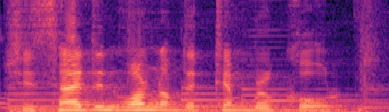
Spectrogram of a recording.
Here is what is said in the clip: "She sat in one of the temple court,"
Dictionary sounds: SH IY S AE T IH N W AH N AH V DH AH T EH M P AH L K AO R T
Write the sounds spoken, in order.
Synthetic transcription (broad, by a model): SH IY S AE T IH N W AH N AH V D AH T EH M B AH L K AO R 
